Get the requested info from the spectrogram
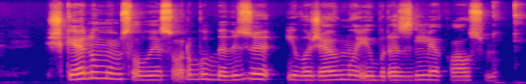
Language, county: Lithuanian, Šiauliai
